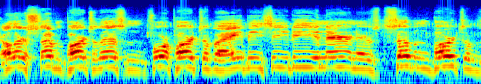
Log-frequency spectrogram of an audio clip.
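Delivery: lightly voiced know-it-all rattling off a recipe; imitating Buzzsaw. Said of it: "he was like".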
